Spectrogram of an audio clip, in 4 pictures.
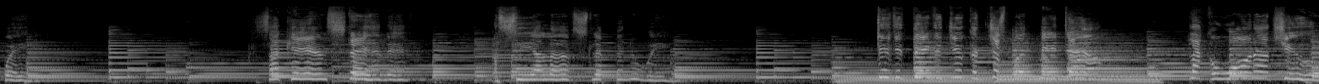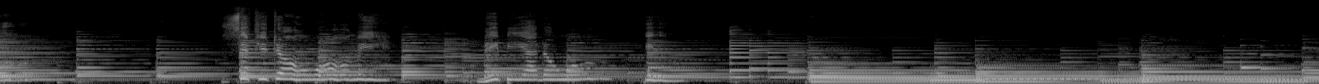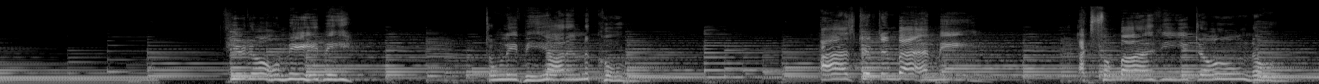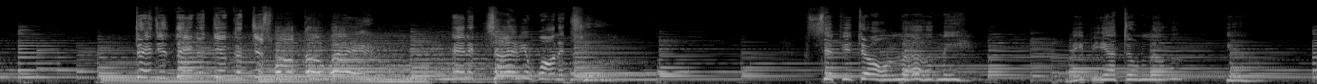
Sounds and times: Music: 0:00.0 - 0:52.7.

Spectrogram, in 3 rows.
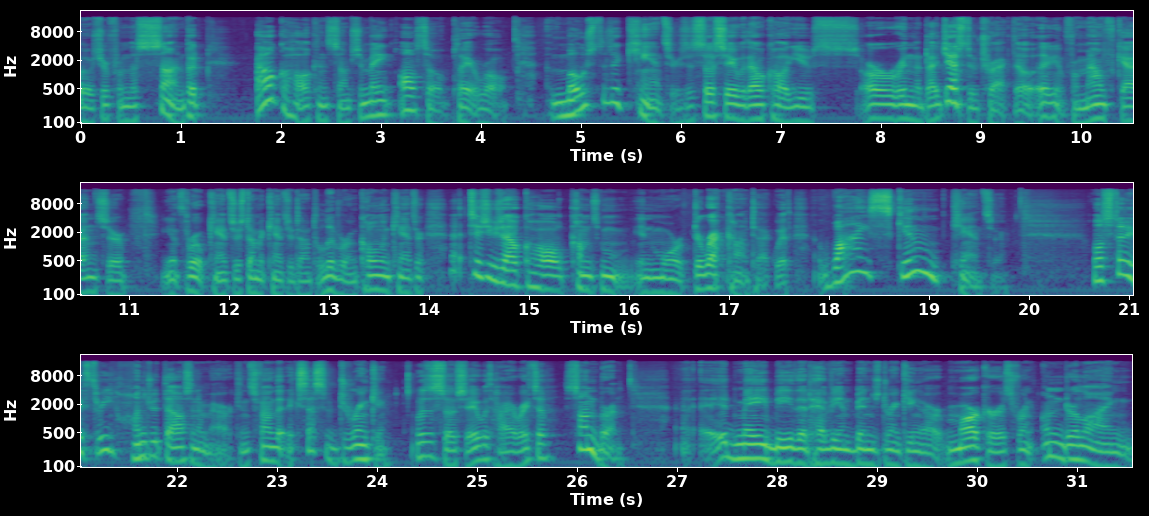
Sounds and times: Speech: 0:00.0 - 0:19.9, 0:20.6 - 0:31.5.

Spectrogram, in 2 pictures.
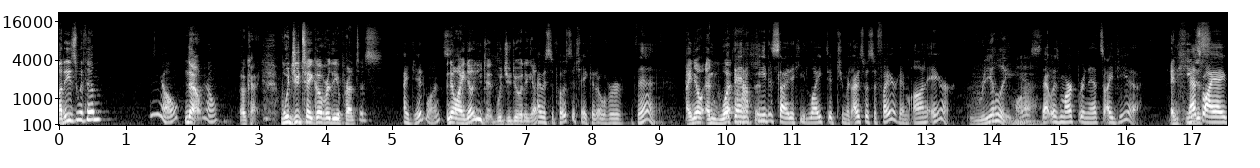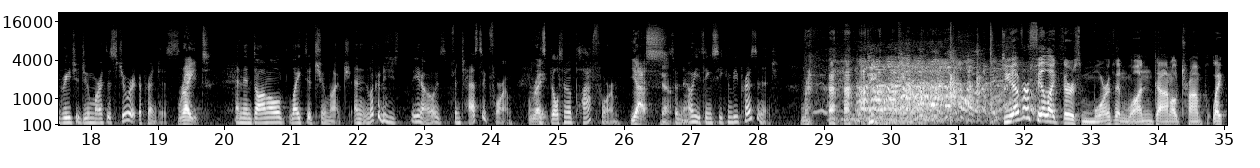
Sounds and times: Speech: 0:14.2 - 0:14.8, 0:16.7 - 0:17.4.

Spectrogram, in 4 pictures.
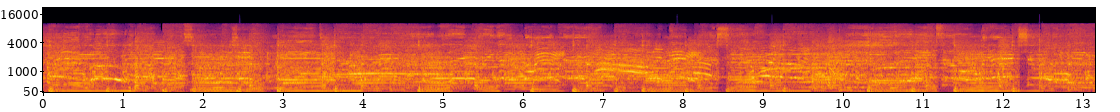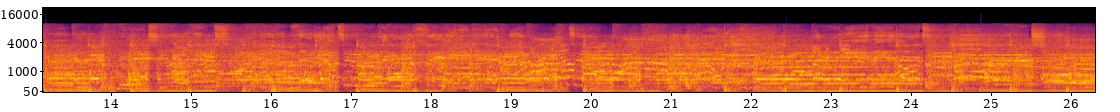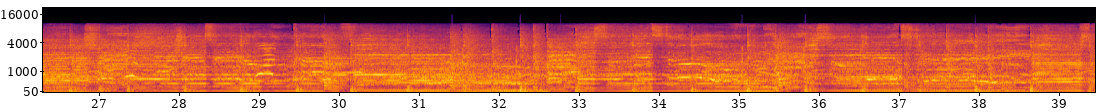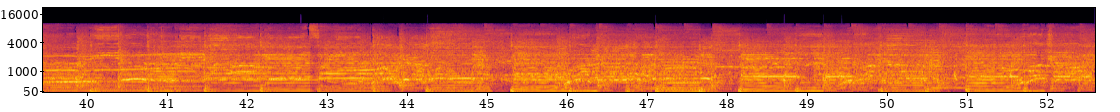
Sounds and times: Music: 0:00.0 - 0:52.6.

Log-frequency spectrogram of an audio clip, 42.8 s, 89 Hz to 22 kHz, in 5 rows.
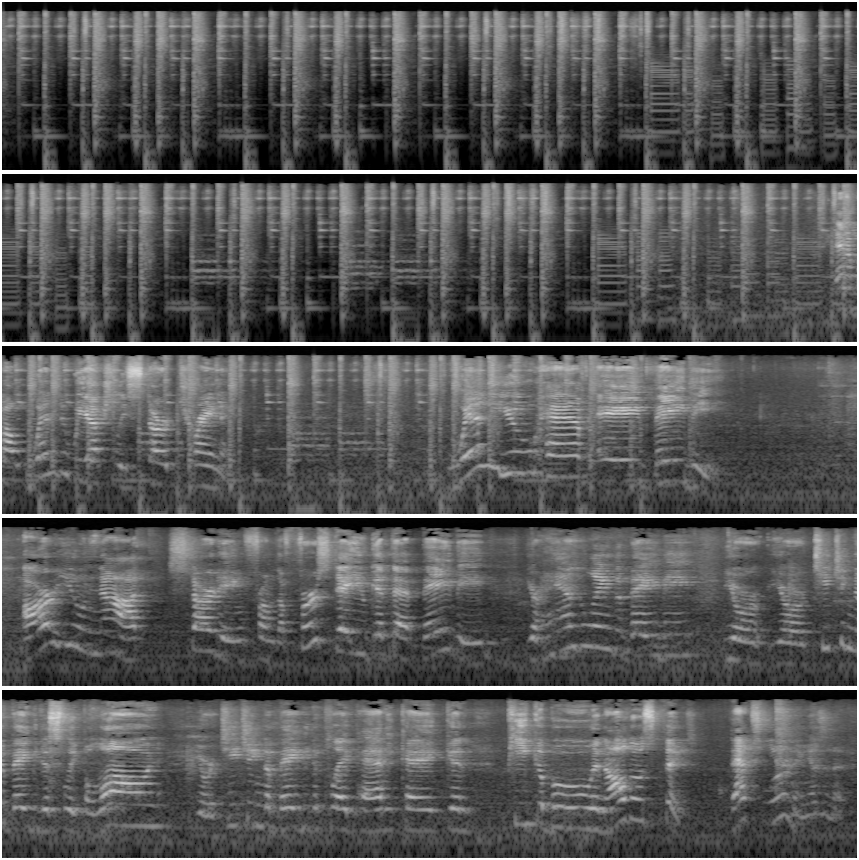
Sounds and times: Speech: 0:16.9 - 0:19.4, 0:21.6 - 0:24.3, 0:25.9 - 0:42.7.

